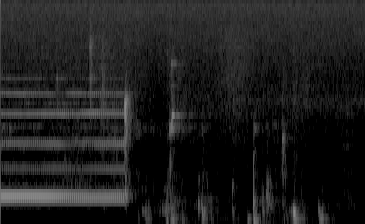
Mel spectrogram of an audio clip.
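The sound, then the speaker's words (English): A steady electronic phone-keypad tone holds for about a second and a half as a call to a mother is dialled, then cuts off into a series of soft, muffled taps and thumps, with no talking. “Calling my mommy.”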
